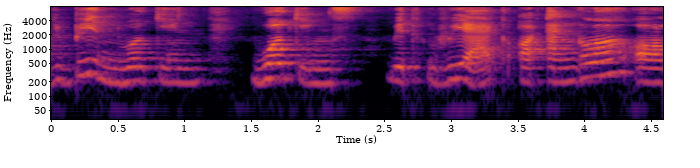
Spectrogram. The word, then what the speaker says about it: React: or ask me about reacts uh react okay react not reacts or react okay I try to pronounce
